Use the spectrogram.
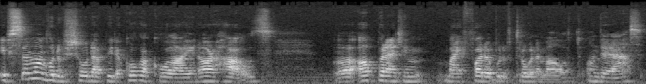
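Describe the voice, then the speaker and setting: A woman speaks with fairly even intonation. Noticeable background noise and audible room echo fill the recording. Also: fairly low pitch for a woman, fairly quick pace. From rural Hungary. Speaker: health food company co-founder, former model. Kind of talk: casual chat.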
